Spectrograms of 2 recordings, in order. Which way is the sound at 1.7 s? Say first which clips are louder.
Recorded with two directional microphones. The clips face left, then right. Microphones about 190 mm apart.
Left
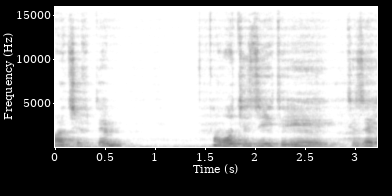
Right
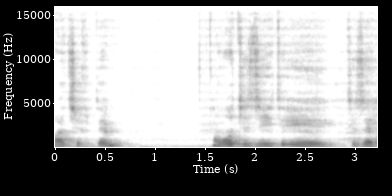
Right 6 dB; 25° right (ahead or behind).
